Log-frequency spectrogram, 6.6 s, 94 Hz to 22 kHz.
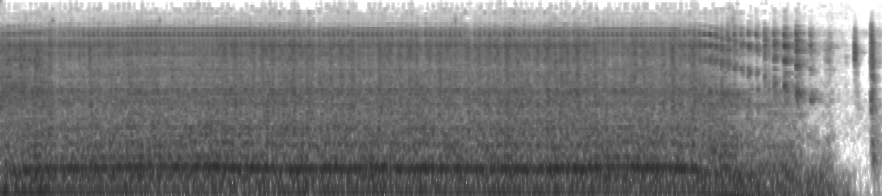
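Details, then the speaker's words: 1979 Corvette V8, off the road since 1995, started and pulled out under its own power for the first time in about 20 years. A strong, even burble holds steady, then cuts off cleanly, with no misses or knocks. "It pulled out under its own power for the first time in 20 years."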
